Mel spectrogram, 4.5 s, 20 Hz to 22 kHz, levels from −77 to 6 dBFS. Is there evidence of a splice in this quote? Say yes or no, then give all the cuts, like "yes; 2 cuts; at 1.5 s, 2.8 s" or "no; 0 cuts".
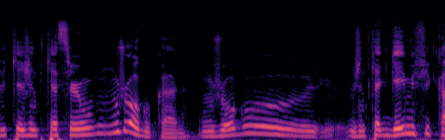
no; 0 cuts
